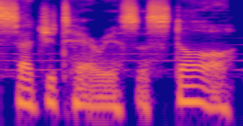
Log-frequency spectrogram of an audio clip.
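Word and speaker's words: Sagittarius A*: massive black hole called Sagittarius, a star. Scientists pronounce its name as Sagittarius, a star. Even though the symbol used in astronomy is the letter A, followed by a small star.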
